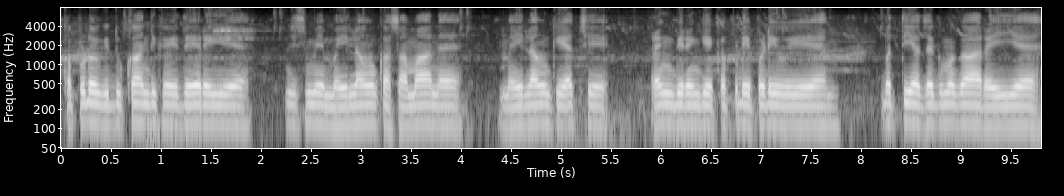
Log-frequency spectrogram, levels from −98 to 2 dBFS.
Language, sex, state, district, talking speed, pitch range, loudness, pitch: Hindi, male, Rajasthan, Bikaner, 155 wpm, 110-120 Hz, -16 LUFS, 115 Hz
